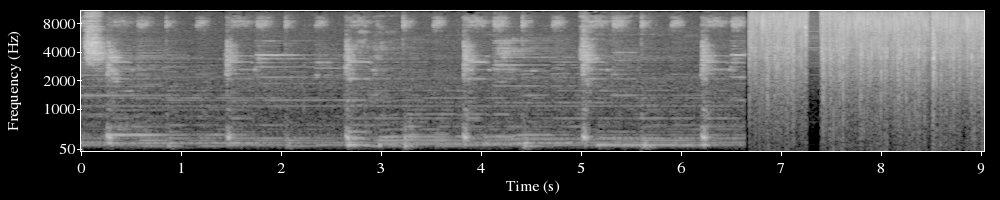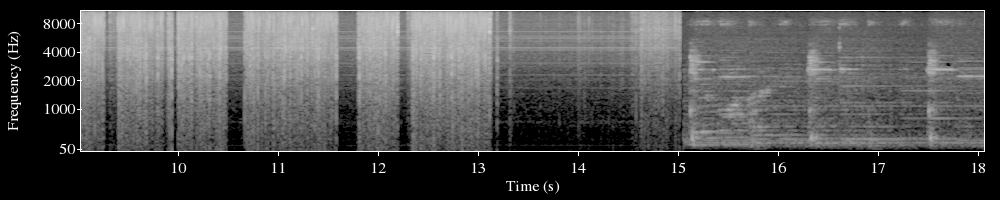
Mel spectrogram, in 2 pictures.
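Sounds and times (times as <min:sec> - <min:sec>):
loud static-like hiss: 0:06.7 - 0:15.0.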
